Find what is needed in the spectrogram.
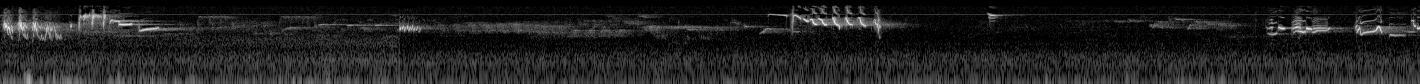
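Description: Birds chirping and calling in short high bursts, with a quick run of falling notes about eight seconds in and a cluster of chirps near the end, over faint outdoor background noise.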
